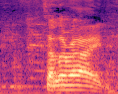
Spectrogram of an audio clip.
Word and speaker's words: Telluride: So today, it's the Kia Telluride. So I believe that's how it's pronounced.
